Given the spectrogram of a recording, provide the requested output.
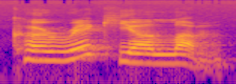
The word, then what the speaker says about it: curriculum: by engaging the back of your tongue, a schwa sound, and an M. Lum, lum. Curriculum. A lot of schwas in this word.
